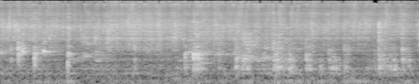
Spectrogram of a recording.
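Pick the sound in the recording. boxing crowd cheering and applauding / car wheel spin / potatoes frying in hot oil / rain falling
potatoes frying in hot oil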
